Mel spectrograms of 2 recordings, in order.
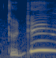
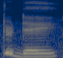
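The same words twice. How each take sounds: First: The word is said on a high pitch. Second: The word is said on a low pitch.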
